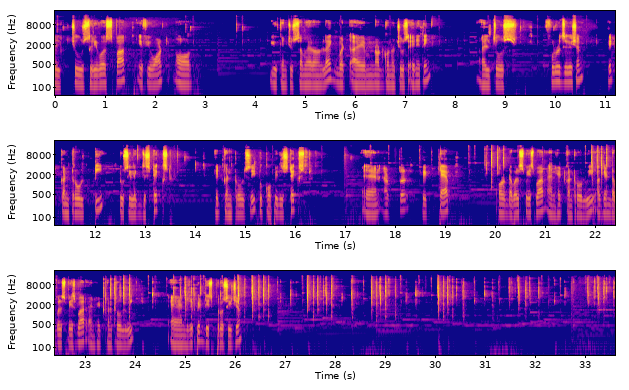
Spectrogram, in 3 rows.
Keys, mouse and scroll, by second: 0.0 click, 6.4 click, 9.2 click, 11.7 ctrl+t, 13.6 click, 14.0 ctrl+a, 15.2 ctrl+c, 17.0 click, 18.8 Tab, 19.8 space, 21.1 ctrl+v, 21.9 space, 22.7 ctrl+v, 23.4 space, 24.3 ctrl+v, 24.8 space, 25.7 ctrl+v, 26.0 space, 27.1 ctrl+v, 27.4 space, 28.3 ctrl+v, 28.7 space, 29.6 v, 30.0 space, 31.0 ctrl+v, 31.7 space, 32.5 ctrl+v, 33.0 space.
